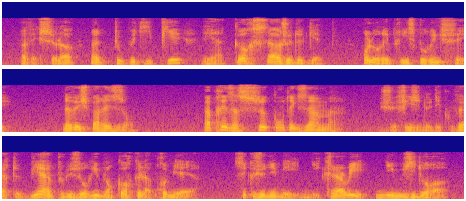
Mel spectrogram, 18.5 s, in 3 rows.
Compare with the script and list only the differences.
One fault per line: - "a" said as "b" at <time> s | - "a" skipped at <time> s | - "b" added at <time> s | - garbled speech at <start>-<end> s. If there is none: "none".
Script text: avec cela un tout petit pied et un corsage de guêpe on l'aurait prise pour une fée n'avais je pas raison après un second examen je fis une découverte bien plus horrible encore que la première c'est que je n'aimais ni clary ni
none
